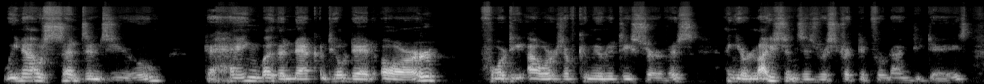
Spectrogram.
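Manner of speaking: low, solemn sentencing voice; old judge. Acted. Judge sentencing the host in court, low grave judge voice. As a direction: hand down a sentence in a deep judicial register. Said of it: "judge speaking to me like this".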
